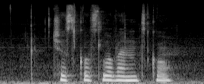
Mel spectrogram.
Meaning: Czechoslovakia (a former country in Central Europe, now the Czech Republic and Slovakia; Carpathian Ruthenia, at the eastern end, became a part of Ukraine)
- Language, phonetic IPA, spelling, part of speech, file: Czech, [ˈt͡ʃɛskoslovɛnsko], Československo, proper noun, Cs-Československo.ogg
